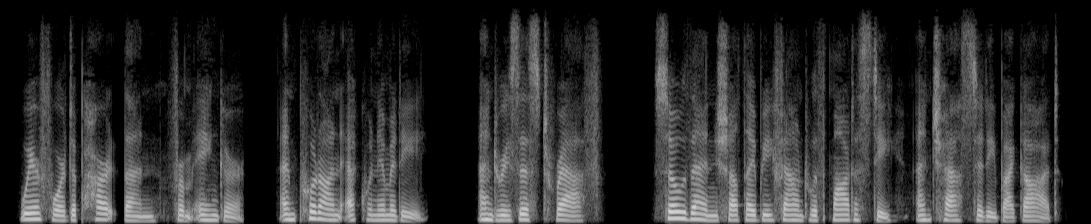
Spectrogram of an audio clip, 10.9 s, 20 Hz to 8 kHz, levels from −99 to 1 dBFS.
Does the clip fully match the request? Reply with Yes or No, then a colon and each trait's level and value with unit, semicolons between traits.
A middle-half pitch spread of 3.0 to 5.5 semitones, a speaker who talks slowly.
No: narrow, 2.4 semitones; slow, 130 wpm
